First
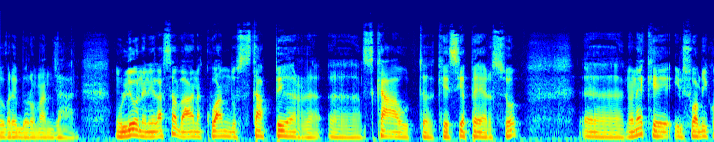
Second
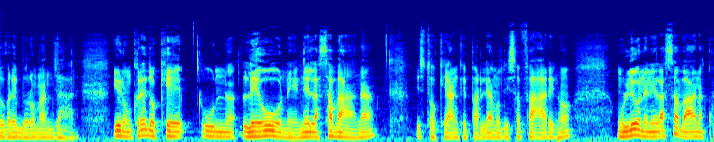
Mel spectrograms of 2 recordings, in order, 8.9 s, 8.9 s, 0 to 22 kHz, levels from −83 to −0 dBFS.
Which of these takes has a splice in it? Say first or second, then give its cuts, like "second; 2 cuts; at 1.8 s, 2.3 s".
first; 2 cuts; at 1.3 s, 4.5 s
